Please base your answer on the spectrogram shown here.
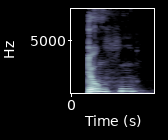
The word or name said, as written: dunken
